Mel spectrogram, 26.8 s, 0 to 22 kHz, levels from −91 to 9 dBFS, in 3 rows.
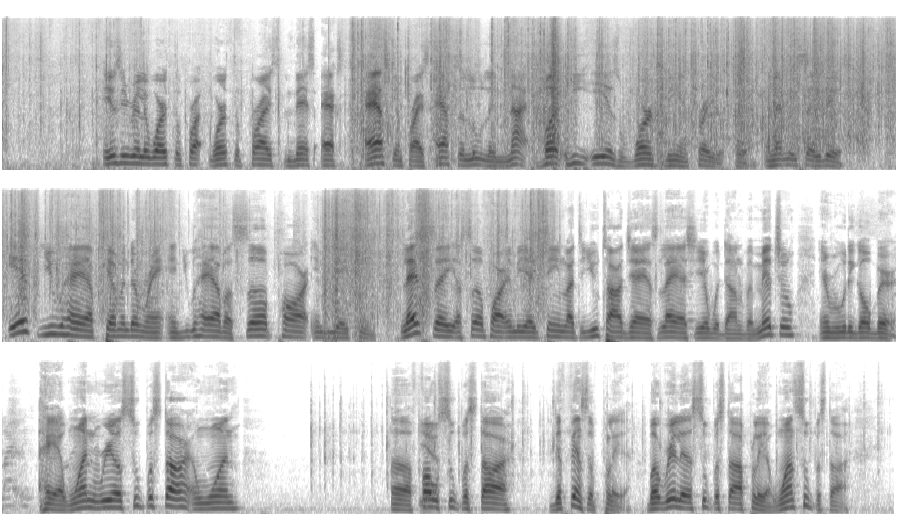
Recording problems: household noises; loud; throughout; 5 dB below the speech

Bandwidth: 14.5 kHz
